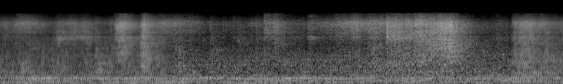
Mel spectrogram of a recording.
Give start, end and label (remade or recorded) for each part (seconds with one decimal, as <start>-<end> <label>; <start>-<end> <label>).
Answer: 0.0-1.7 remade; 1.7-5.1 recorded; 5.1-5.6 remade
